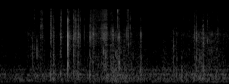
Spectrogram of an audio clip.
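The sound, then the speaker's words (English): Crisp rustling and crinkling of newspaper pages as someone looks through the paper for sports results, a steady run of dry papery shuffles with one sharper crackle near the start, with no voices. “I'm looking around here in the paper”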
